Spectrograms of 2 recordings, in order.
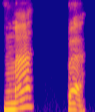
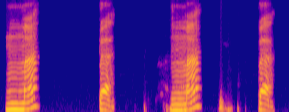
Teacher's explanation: huruf mim dan ba keluar dari kedua bibir yang dirapatkan ba dan mim atau mim dan Ba Itu keluar dari kedua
